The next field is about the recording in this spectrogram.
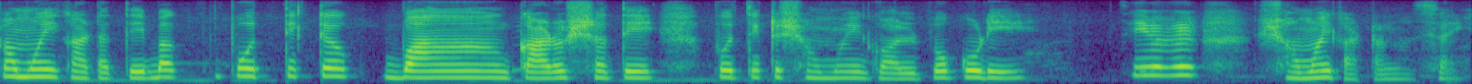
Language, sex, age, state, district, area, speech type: Bengali, female, 30-45, West Bengal, Bankura, urban, spontaneous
